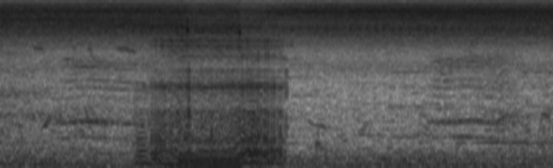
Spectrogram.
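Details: A sleeping pig snoring loudly: one long, harsh, rasping breath lasting about a second, layered over a steady bright hiss and a faint background of soft tonal sounds.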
